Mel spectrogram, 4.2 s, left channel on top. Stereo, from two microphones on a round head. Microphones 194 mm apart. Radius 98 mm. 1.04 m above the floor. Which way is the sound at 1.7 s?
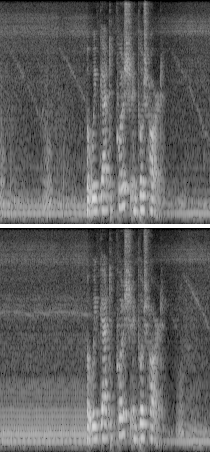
15° left (ahead or behind).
